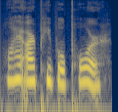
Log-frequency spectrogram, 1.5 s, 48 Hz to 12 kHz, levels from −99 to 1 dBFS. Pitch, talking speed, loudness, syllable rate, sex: 205 Hz, 165 wpm, -15 LUFS, 4.8 syllables/s, female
